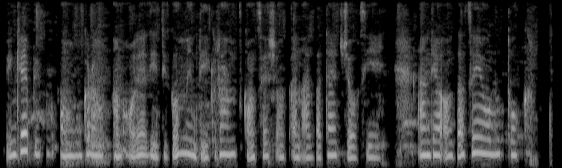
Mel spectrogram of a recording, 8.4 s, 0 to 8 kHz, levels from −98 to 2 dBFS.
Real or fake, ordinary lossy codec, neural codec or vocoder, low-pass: real; none; none; none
